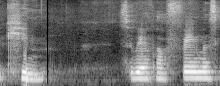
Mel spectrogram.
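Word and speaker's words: 김: And this is an M. Put it together, it's a Kim. So we have our famous Kim brothers. Kim Seok-jin, which we learned just now, Jin. Kim Tae-hyung. And Kim Nam-jun.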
